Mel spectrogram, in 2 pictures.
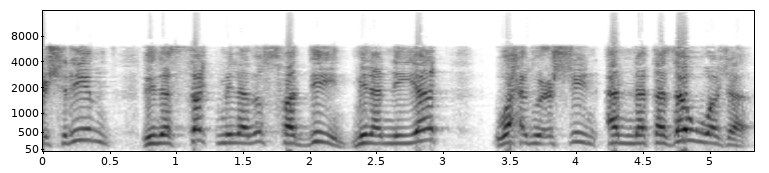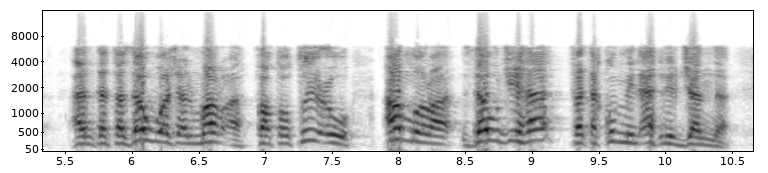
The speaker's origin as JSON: {"language": "Arabic", "country": "Egypt", "said": "وان يجعل بلدنا مصر امنا امانا"}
